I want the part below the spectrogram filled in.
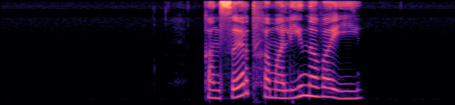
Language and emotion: Russian, neutral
